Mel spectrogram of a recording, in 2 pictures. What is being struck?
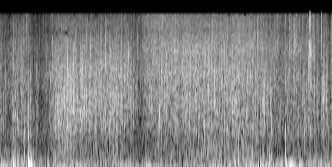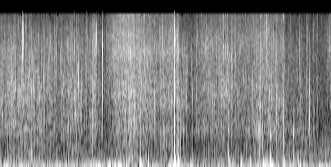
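Plastic bubble wrap mailer.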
